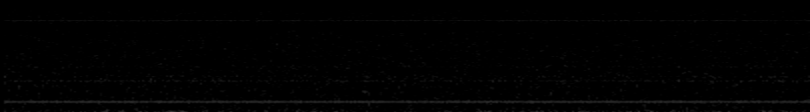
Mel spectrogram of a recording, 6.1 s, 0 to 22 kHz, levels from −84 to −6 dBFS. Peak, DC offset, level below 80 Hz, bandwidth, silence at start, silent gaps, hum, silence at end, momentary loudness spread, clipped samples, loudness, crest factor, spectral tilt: -52 dBFS; under 0.1%; -86 dBFS; 16.5 kHz; 0 s; none; none; 0 s; 0 LU; under 0.1%; -63 LUFS; 14 dB; -0.5 dB/octave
